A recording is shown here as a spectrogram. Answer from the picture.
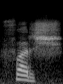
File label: "farsha", Hindi; फ़र्श; [男]床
